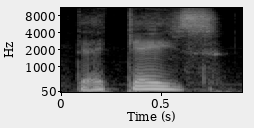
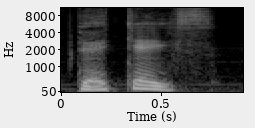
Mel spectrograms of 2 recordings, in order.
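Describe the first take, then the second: No difference in how they are said.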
